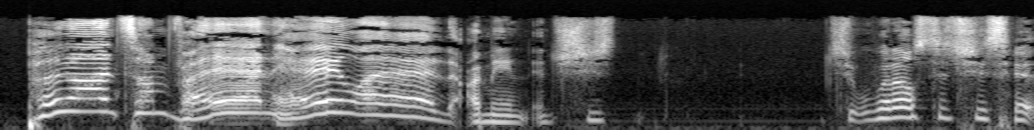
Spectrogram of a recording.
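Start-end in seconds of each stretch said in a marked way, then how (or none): 0.2-2.3 very high, dragged-out shriek. Retelling a bus ride to a concert, quoting a woman passenger, retelling a scream. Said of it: "this woman starts screaming".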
